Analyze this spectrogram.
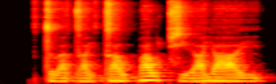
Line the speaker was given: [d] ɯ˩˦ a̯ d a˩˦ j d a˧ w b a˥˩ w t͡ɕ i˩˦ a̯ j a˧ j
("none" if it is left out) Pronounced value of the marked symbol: t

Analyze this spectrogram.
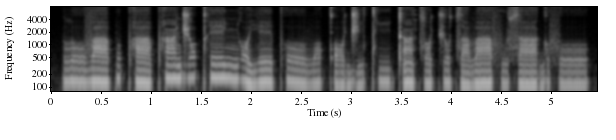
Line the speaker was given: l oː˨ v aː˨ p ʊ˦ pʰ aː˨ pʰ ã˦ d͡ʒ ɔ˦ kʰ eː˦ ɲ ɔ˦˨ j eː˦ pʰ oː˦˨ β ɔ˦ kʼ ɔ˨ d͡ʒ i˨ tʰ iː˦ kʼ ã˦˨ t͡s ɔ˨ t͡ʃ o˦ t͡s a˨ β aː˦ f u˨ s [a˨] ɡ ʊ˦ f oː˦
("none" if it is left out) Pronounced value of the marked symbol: aː˨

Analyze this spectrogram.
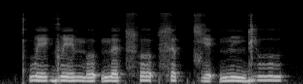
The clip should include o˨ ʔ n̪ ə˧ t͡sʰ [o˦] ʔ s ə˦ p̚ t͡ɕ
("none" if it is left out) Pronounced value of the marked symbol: o˦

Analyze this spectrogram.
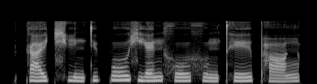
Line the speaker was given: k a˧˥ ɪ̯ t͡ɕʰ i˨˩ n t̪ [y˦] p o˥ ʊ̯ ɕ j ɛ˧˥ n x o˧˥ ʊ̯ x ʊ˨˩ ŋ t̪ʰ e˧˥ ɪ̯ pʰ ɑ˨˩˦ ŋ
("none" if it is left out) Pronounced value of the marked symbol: y˦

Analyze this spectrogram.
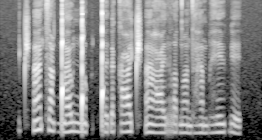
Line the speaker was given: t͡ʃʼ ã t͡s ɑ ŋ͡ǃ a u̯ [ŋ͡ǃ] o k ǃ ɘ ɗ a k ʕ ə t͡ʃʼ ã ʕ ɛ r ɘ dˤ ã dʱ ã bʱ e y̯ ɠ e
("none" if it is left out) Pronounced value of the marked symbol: ŋ͡ǃ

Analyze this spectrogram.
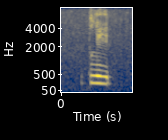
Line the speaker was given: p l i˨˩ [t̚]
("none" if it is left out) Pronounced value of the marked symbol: t̚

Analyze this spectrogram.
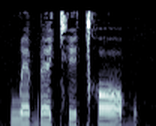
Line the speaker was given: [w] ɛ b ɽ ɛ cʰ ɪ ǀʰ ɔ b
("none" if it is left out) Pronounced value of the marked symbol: w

